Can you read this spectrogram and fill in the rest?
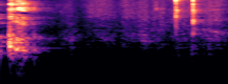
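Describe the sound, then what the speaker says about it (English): A single short cough from a woman comes at the very start, followed by quiet room tone and a couple of faint clicks. "Sorry about my cough."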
